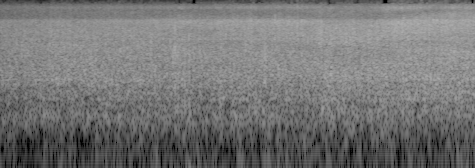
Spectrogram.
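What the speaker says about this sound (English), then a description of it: "it is an awesome little waterfall" A small waterfall running heavy with winter flow amid icicles near Courthouse Rock roars in a steady, dense rush of falling water, loud and continuous throughout with no voices.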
